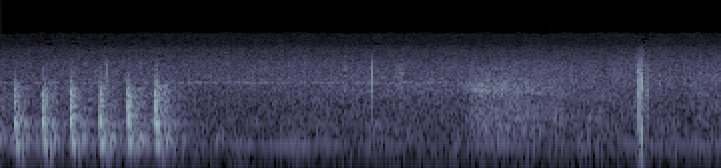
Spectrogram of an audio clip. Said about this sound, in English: Knock again. He's in.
